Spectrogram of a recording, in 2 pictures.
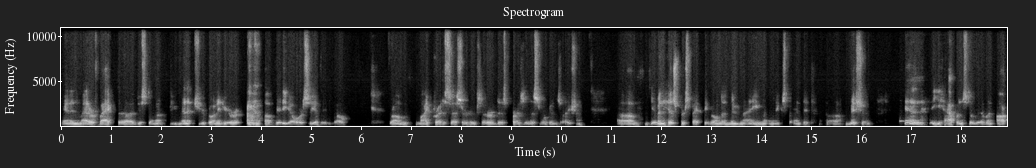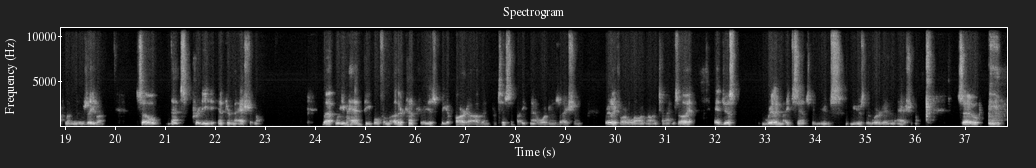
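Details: Man with spasmodic dysphonia, who counts himself among people with the condition; the finding is spasmodic dysphonia.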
